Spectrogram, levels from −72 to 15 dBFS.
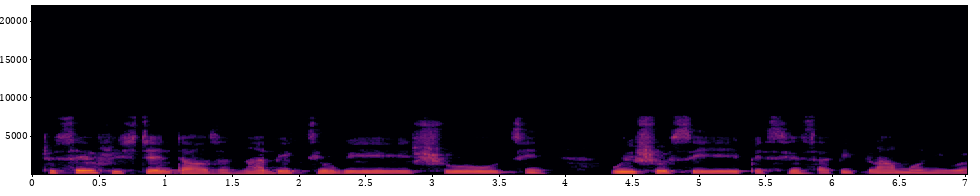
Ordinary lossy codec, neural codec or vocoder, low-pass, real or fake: none; codec, 16 kHz, 8 kbps, FreqCodec, larger model; none; fake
